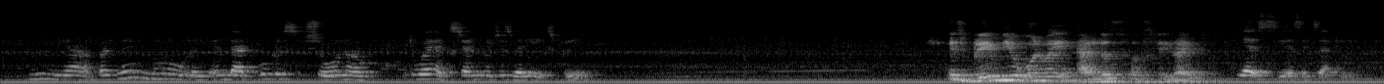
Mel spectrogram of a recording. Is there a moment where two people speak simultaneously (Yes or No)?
No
